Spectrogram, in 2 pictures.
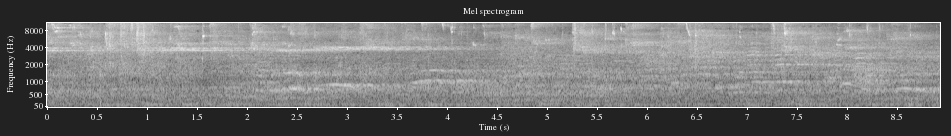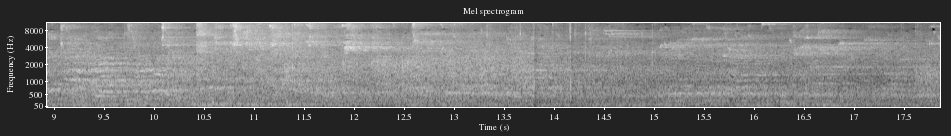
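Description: Young players shout and call out to each other across an echoing gym.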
